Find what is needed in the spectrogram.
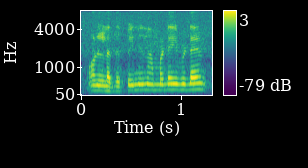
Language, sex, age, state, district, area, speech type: Malayalam, female, 30-45, Kerala, Kollam, urban, spontaneous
